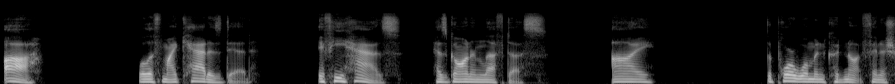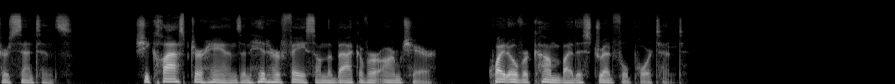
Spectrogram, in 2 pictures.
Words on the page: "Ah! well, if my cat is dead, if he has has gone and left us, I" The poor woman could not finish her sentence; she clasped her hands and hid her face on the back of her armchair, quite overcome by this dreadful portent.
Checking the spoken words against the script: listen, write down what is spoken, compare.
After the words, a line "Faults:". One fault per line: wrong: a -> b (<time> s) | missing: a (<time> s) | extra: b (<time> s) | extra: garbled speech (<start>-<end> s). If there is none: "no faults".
"Ah! well, if my cat is dead, if he has has gone and left us, I" The poor woman could not finish her sentence; she clasped her hands and hid her face on the back of her armchair, quite overcome by this dreadful portent.
Faults:
no faults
